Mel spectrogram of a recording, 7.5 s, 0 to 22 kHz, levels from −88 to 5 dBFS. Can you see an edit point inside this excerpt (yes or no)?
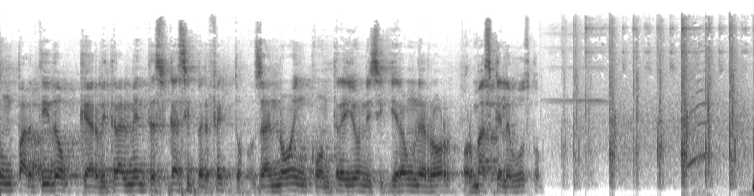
no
